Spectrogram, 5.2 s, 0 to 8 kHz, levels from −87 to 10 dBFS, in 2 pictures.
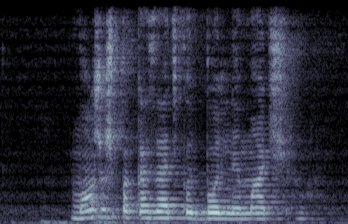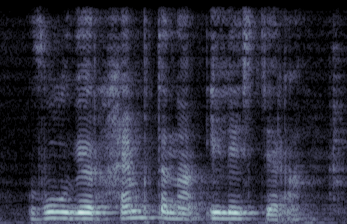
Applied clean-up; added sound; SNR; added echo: none; none; none; reverberation time 0.4 s.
